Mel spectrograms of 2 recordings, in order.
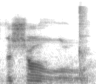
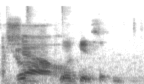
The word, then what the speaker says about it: Vishal: We met Prashant and Vishal. It's Vishal. It's like Michelle, but with a V. Okay. Vishal.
